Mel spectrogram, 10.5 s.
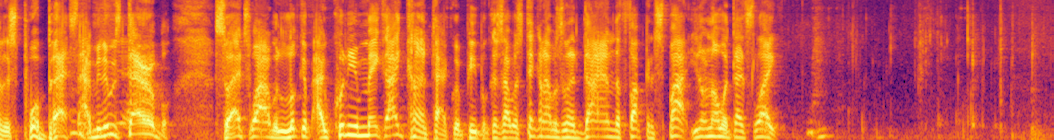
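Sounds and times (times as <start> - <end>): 
speech: 0.0 - 8.4
plastic water bottle crinkling while drinking: 8.0 - 10.5.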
